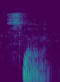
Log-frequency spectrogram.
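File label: "slur", British English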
